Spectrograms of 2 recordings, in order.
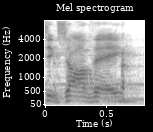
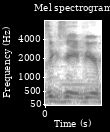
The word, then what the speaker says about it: Xavier: It's Exave. Excuse you. It is. It's even though I thought it was Xavier, but it's Exave. I think the um the subtitles spell it Xavier, too. Oh, it's spelled Xavier. It's not said that way, though.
